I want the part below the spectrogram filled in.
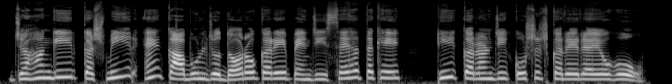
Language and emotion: Sindhi, neutral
